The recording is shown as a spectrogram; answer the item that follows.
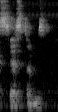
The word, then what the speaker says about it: CSDMS: surface dynamics modeling system sometimes people say it with a soft C so it sounds like systems and it is both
